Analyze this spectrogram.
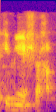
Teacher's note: since we are stopping at the end of third pada, you have to give the Visarga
